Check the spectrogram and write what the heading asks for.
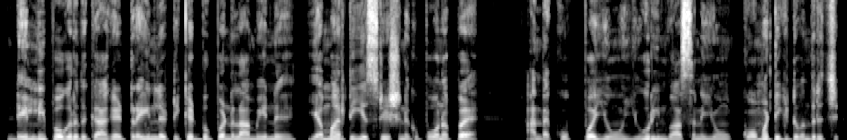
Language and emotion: Tamil, disgusted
